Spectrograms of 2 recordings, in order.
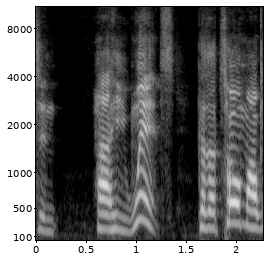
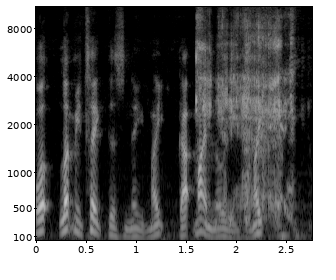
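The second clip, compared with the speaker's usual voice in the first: very quiet, hushed fighter voice, nearly under breath; 11 semitones lower, 16 dB quieter than usual. Retelling what a fighter said after the fight, imitating Jamel's voice. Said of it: "exactly what Jamel said in the same damn voice".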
